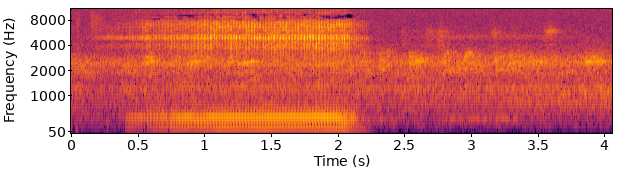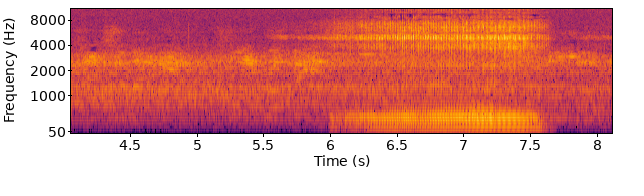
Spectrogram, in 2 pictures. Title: Snoring person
